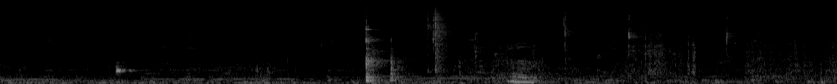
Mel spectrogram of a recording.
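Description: A wine glass being handled in a small room: a few light clicks and knocks spread over several seconds. A short 'mm' comes a few seconds in as the wine is tasted.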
